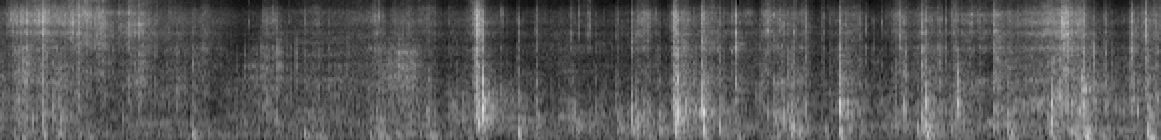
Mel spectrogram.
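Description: Cardboard Bowman Sapphire trading-card box being handled and opened: irregular taps, clicks and scrapes of cardboard as the top flap is worked open, with one sharper tap about two and a half seconds in.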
